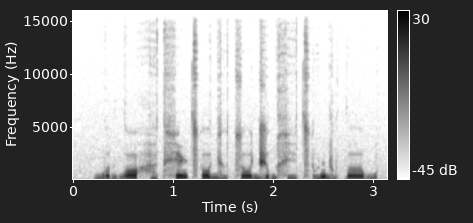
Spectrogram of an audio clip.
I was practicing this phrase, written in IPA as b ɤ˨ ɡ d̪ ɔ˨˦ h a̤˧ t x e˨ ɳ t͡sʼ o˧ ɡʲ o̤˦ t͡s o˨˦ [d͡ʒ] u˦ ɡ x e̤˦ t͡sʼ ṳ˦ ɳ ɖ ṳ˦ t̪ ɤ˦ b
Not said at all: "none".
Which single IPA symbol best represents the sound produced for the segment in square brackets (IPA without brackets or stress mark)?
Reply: d͡ʒ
